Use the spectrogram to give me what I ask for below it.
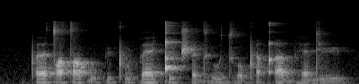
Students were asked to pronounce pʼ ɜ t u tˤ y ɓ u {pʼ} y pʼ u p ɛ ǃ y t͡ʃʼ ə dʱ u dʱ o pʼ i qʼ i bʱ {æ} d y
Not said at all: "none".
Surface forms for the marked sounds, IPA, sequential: p, ɛ

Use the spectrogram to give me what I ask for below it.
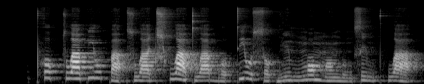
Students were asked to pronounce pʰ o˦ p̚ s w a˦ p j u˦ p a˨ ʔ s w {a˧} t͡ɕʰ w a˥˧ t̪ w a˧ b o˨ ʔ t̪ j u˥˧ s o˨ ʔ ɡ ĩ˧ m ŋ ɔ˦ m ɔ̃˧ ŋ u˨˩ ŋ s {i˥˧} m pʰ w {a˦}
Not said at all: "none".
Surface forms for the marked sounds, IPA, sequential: a˧, i˥˧, a˥˧

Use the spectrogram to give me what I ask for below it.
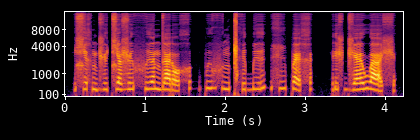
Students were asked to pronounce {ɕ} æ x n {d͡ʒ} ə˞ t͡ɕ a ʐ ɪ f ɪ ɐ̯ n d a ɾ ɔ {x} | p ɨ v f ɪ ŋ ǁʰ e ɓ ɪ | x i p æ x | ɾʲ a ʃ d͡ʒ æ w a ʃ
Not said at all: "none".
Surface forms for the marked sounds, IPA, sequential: ɕ, d͡ʒ, x

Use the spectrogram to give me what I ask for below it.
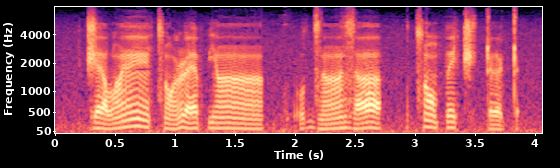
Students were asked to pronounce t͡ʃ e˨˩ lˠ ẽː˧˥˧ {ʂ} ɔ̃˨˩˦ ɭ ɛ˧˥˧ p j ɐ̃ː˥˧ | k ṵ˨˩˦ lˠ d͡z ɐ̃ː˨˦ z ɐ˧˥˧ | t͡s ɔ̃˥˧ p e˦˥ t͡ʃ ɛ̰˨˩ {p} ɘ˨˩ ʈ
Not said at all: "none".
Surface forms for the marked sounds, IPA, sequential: t͡s, ʈ

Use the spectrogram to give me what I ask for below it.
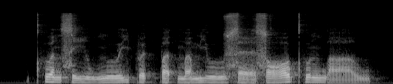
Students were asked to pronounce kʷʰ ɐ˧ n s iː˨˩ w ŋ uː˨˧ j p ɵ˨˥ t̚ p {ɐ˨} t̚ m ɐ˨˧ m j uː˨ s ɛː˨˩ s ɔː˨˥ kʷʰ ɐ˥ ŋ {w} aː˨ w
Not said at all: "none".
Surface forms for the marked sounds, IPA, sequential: ɐ˨, w

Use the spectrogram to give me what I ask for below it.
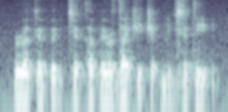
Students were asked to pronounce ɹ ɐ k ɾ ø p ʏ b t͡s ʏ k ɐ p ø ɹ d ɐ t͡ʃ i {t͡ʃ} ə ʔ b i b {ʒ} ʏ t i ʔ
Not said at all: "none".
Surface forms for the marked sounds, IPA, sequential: t͡ʃ, z

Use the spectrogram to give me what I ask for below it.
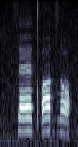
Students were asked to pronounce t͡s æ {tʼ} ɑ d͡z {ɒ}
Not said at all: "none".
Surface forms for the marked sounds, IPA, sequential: tʼ, ɑ

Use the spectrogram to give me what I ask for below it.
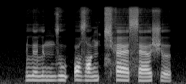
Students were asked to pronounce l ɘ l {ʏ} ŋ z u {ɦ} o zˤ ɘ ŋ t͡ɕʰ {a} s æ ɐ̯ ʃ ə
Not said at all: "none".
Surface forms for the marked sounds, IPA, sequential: ʏ, ʔ, æ

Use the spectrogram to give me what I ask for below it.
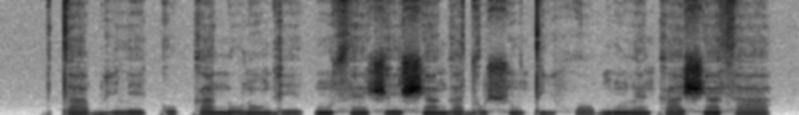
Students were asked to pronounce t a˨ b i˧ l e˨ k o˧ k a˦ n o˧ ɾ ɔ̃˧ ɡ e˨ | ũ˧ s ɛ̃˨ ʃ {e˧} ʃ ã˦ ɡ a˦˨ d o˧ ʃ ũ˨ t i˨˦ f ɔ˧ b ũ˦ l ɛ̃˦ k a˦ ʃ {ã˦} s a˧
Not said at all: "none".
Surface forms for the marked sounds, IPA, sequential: e˧, ã˦

